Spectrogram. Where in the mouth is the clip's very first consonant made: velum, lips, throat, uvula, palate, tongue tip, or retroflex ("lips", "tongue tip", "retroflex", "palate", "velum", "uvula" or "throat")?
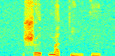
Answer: retroflex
